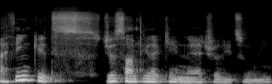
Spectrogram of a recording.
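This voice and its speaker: A somewhat breathy male voice with a dark, mellow tone. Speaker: artist. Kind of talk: casual interview. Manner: halting, many fillers; stutters at times.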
